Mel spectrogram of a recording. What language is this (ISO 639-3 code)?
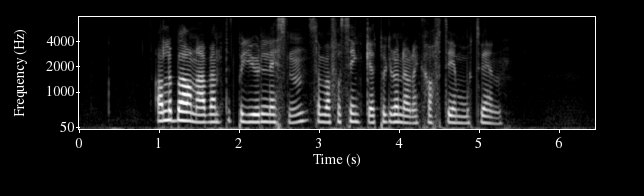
nor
